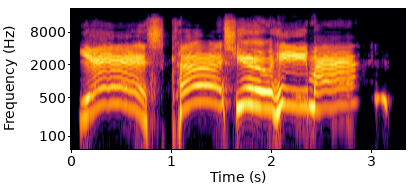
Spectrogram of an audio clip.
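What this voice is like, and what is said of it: Cartoon villain character voice. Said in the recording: “hear my Skeletor impression? ... that's pretty good ... I'd say it was on the money.”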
